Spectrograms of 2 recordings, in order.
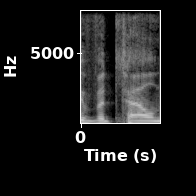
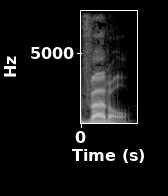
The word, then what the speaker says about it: Vettel: For the record, you say Vettel, not Vettel.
